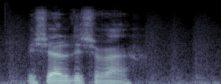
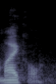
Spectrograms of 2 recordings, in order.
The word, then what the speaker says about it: Michel: definitely not Michael and it's not the it's Michelle yeah there's no a in that so it's definitely not Michael um I'm just going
